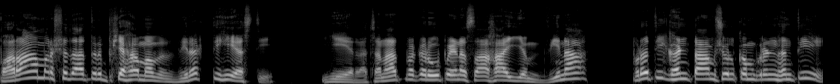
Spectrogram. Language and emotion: Sanskrit, disgusted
